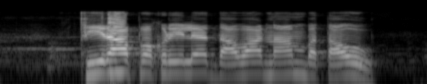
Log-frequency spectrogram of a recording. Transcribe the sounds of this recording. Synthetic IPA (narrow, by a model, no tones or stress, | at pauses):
kiɾapəkɽiled̪aʋanambət̪aʋu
